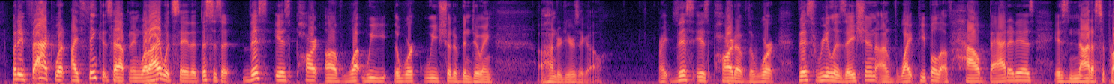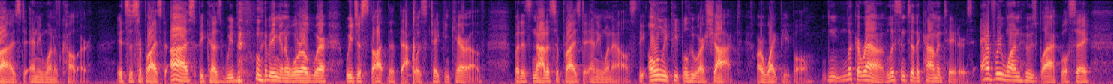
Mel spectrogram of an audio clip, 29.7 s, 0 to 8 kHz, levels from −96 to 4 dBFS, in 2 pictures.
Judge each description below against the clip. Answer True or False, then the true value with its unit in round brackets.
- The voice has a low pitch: True (115 Hz)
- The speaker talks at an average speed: False (220 wpm)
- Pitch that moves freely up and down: True (5.7 semitones)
